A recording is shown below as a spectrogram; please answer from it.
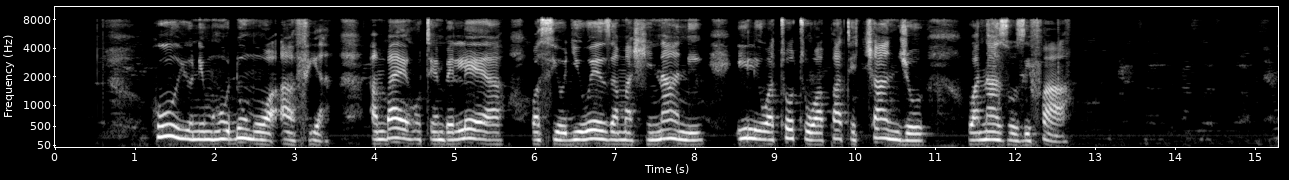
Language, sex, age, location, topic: Swahili, female, 36-49, Mombasa, health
